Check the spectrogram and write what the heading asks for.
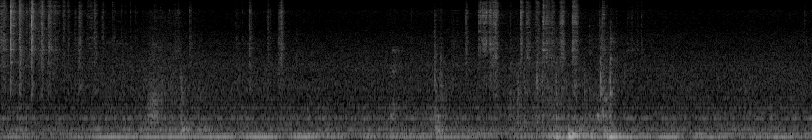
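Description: Hands working at an engine's harmonic balancer fitting timing tape: rustling and light clicks in two spells, the loudest about seven seconds in, over a steady low hum.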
